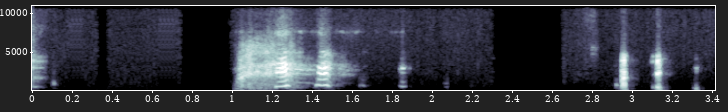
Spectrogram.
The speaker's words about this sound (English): Hiccup.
